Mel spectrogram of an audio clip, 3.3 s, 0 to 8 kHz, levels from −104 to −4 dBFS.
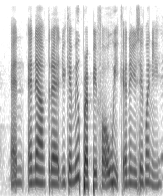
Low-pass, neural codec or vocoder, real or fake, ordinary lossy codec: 7.2 kHz; none; real; none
